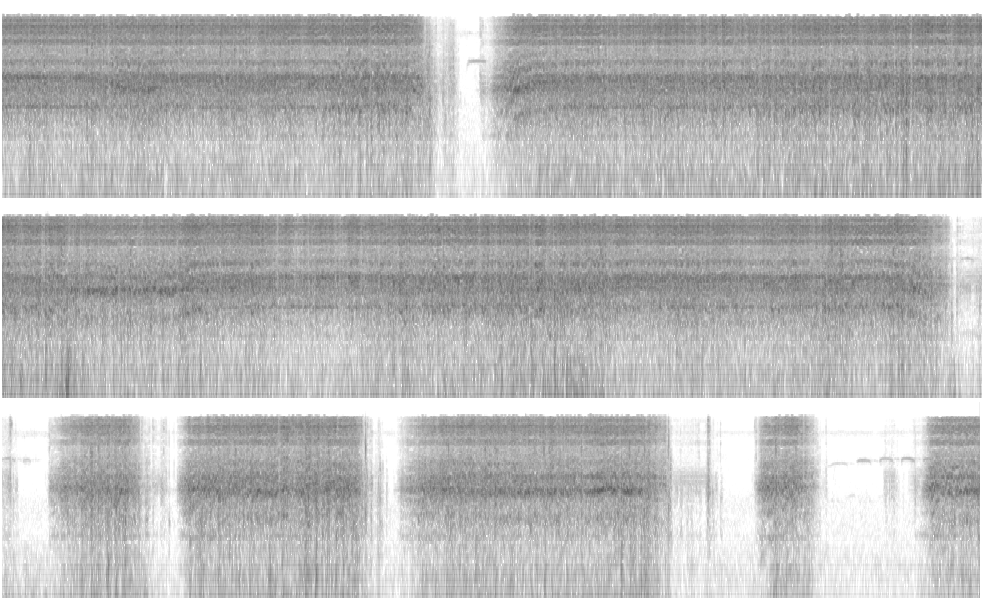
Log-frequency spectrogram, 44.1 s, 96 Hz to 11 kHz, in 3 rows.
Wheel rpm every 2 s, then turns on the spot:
230, 220, 210, 80, 220, 230, 220, 210, 180, 220, 220, 220, 230, 220, 60, 80, 120, 100, 150, 80, 40, 50.
none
